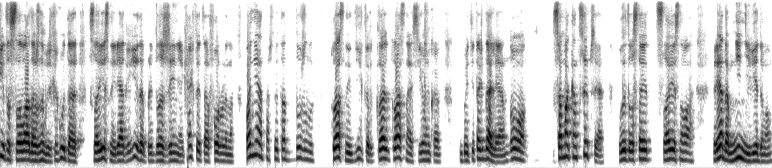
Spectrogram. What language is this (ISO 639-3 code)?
rus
